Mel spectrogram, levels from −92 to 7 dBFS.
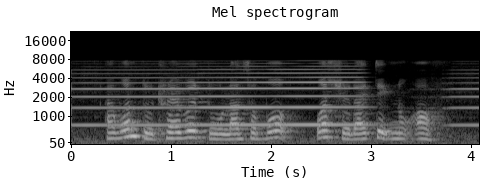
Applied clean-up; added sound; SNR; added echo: none; Bowed string instrument; 1 dB; none.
